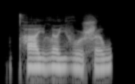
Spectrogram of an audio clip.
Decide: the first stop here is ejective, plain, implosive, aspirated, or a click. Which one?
aspirated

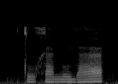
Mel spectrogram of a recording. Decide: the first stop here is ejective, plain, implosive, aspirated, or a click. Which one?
plain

